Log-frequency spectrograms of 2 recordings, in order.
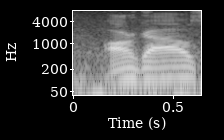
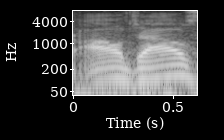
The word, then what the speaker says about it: Argyle: Argyle's limo or Al Jiles limo. I think it's Argyle. Argyle. Okay. Kind of like the socks that you wearing for golf.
